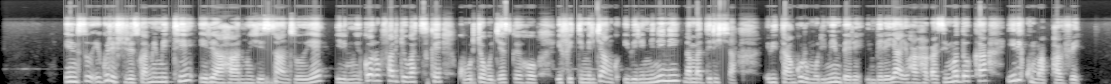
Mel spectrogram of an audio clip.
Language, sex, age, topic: Kinyarwanda, female, 25-35, health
